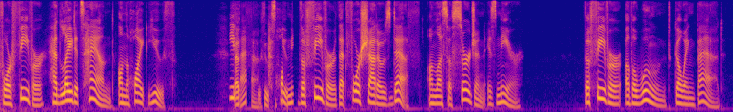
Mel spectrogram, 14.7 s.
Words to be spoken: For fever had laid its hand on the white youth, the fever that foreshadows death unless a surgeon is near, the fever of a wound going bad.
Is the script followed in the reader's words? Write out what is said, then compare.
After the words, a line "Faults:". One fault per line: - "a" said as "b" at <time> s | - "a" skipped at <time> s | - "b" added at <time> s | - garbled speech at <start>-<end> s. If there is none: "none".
For fever had laid its hand on the white youth, [garbled] the fever that foreshadows death unless a surgeon is near, the fever of a wound going bad.
Faults:
- garbled speech at 4.6-5.9 s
